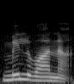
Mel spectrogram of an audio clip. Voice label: "milavaanaa", Hindi; मिलवाना; [他動]会/合わさせる

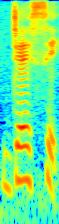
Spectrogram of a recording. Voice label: "jaise", Hindi

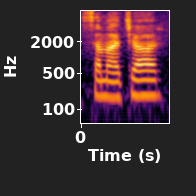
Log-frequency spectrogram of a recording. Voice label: "samaacaara", hindi; समाचार; [男]ニュース

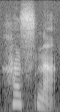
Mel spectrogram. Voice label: "ha~sanaa", Hindi

